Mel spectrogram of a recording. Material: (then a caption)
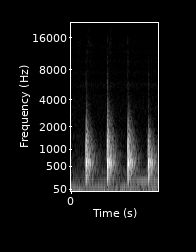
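Concrete. Four knocks on a layer of concrete facing over a basement block foundation wall give short, hollow-sounding taps centered near 600 Hz that die away quickly. The concrete proves to be hollow, just sitting over the block wall and hiding it.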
